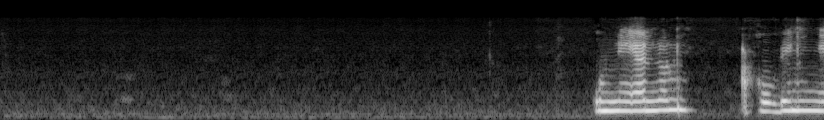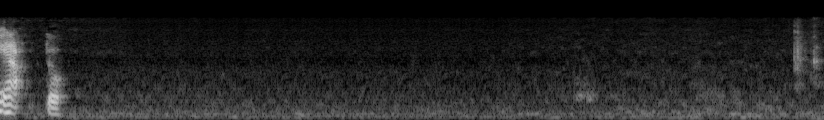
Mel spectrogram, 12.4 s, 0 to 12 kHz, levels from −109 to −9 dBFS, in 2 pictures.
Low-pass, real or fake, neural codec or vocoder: 7.2 kHz; fake; codec, 16 kHz, 16 kbps, FunCodec, trained on LibriTTS, 50 frames a second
